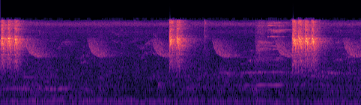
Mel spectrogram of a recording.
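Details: High, rapid rattling chatter from a vigorously singing streaked spiderhunter in three brief bursts, with repeated soft downslurred whistles continuing in the background.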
